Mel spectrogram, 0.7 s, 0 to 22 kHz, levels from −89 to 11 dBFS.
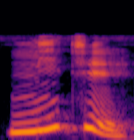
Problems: constant background noise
